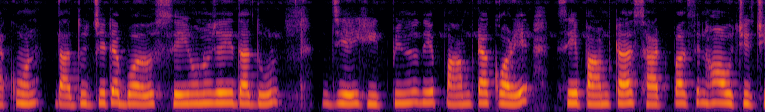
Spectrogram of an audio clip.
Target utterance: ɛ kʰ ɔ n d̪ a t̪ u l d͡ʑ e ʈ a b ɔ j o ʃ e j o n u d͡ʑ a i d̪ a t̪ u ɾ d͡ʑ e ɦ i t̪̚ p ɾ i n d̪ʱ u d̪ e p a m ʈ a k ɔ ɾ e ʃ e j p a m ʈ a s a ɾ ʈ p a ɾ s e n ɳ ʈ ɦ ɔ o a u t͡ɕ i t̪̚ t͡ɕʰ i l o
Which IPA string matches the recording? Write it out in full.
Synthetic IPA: ɛ kʰ o n d̪ a d̪ u ɾ d͡ʑ e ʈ a b ɔ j o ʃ e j o n u d͡ʑ a i d̪ a d̪ u ɾ d͡ʑ e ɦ i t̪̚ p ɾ i n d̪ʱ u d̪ e p a m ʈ a k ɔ ɾ e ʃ e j p a m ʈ a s a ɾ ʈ p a ɾ s e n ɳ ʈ ɦ ɔ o a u t͡ɕ i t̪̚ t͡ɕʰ i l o

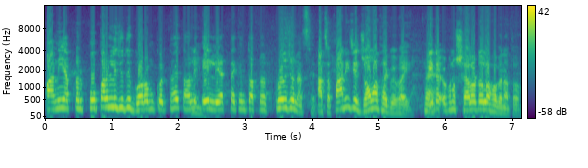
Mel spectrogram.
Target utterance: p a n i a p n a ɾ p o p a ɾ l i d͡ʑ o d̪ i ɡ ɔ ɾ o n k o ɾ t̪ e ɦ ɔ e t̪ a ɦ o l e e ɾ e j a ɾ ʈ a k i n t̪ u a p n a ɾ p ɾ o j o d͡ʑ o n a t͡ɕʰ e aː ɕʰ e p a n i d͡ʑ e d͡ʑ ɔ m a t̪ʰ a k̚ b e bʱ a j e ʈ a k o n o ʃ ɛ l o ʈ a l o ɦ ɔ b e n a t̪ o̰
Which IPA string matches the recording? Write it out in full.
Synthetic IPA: p a n i a p n a ɾ p o p a ɾ l i d͡ʑ o d̪ i ɡ ɔ ɾ o m k o ɾ t̪ e ɦ ɔ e t̪ a ɦ o l e e l e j a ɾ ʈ a k i n t̪ u a p n a ɾ p ɾ o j o d͡ʑ o n a t͡ɕʰ e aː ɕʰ a p a n i d͡ʑ e d͡ʑ ɔ m a t̪ʰ a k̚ b e bʱ a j e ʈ a k o n o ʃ ɛ l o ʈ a l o ɦ ɔ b e n a t̪ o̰

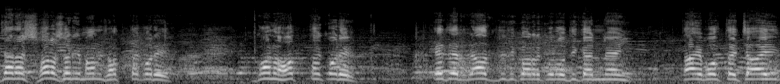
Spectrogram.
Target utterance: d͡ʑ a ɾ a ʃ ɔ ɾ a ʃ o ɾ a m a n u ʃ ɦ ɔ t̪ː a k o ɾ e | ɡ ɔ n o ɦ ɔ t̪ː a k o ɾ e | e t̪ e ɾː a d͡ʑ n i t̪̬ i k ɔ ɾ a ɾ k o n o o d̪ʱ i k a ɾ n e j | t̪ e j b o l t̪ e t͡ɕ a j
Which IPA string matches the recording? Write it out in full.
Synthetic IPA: d͡ʑ a ɾ a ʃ ɔ ɾ a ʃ o ɾ i m a n u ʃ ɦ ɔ t̪ː a k o ɾ e | ɡ ɔ n o ɦ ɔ t̪ː a k o ɾ e | e d̪ e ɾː a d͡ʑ n i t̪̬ i k ɔ ɾ a ɾ k o n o o d̪ʱ i k a ɾ n e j | t̪ a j b o l t̪ e t͡ɕ a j

